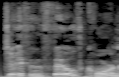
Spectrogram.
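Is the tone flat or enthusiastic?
enthusiastic. It is said with more enthusiasm.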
